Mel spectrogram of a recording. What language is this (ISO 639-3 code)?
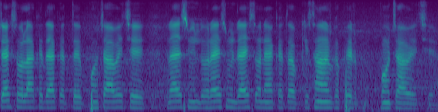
mai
